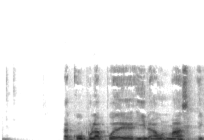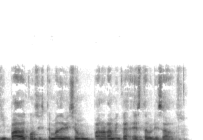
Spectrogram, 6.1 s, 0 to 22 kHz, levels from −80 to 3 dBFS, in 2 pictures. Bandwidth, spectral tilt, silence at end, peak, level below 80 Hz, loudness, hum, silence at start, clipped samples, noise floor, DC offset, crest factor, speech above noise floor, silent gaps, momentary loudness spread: 12 kHz; -5.5 dB/octave; 0.35 s; -2 dBFS; -62 dBFS; -18 LUFS; none; 0.95 s; under 0.1%; -78 dBFS; under 0.1%; 16 dB; 61 dB; none; 10 LU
